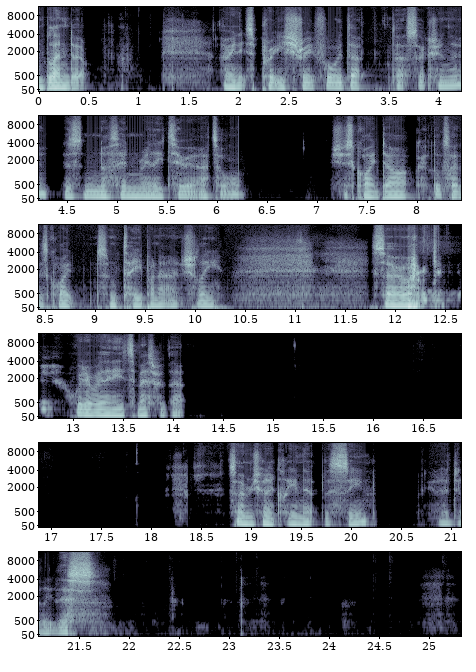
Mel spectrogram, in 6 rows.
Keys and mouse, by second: 0.8 alt+drag, 1.1 alt+right drag, 1.3 alt+right drag, 18.3 alt+right drag, 18.4 alt+click, 18.9 click, 19.6 shift+click, 20.8 shift+click, 21.7 Delete, 22.3 alt+right drag, 22.6 alt+drag, 23.1 ctrl+s, 23.2 ctrl+s.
